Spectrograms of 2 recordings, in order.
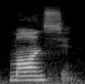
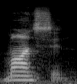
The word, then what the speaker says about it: monsoon: Monsoon. 약간 뭐, my 비슷한 소리예요. Monsoon.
